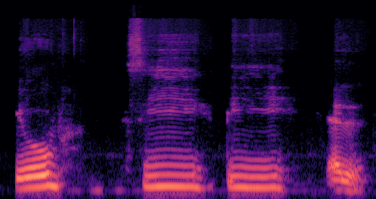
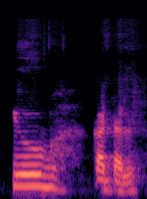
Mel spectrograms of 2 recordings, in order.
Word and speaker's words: kubectl: I say it kubectl. It's called, like, I call it cube. So let me write here. I call it cube ctl. Some people call it cube cuttle, and some people pronounce it uh, cube control. Feel free to call it whatever you like.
